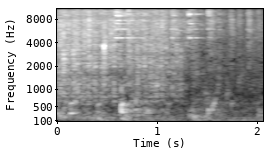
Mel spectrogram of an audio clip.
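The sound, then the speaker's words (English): Boiled macaroni being drained through a strainer, an uneven rush and splash of water with a few sharper clattering bursts, fairly quiet. “Next, we're going to strain the macaroni, then put it back into the pot.”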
